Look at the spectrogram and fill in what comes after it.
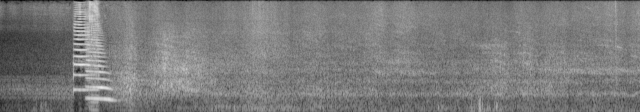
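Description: A freight train's locomotive sounds one short horn blast, less than a second long, whose pitch drops as it passes. Then the long train of container wagons rolls past with a steady rumble and rattle of wheels on rail, broken by a single clank near the end.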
